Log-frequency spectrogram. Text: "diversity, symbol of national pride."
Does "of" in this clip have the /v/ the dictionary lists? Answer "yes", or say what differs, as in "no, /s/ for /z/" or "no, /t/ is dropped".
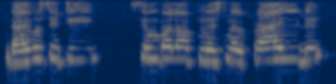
no, /p/ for /v/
